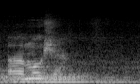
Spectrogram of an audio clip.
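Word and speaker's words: مو ښه: پمخا موشا. پمخا موشا. موشا کو ہم موخا بھی تلفظ کر سکتے ہیں.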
